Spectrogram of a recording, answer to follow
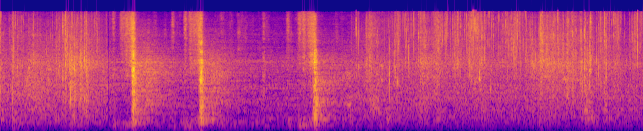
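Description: Wet kelp sheets being lifted and worked by hand in a stainless-steel tray of broth: water splashing and dripping, with three sharp knocks in the first half.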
